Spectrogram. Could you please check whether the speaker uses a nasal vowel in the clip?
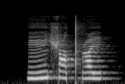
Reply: yes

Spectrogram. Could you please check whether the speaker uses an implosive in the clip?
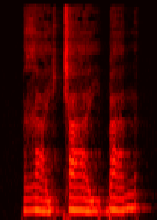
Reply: yes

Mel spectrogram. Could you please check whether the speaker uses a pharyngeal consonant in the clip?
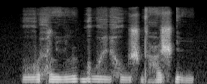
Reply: yes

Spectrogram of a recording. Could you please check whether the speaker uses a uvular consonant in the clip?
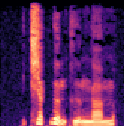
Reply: no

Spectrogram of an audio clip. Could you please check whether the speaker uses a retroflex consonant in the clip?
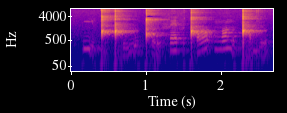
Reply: no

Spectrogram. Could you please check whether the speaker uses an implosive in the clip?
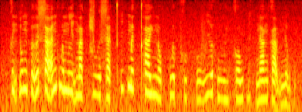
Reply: yes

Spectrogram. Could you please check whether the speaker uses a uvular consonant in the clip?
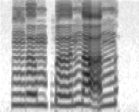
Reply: no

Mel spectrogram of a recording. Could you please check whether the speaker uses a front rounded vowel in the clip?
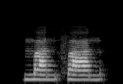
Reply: no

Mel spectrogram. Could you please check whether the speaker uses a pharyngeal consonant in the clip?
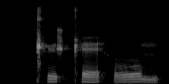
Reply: no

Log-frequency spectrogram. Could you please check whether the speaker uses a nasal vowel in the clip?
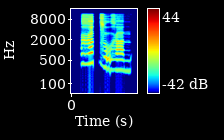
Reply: no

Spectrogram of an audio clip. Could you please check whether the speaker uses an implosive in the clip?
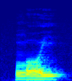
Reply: no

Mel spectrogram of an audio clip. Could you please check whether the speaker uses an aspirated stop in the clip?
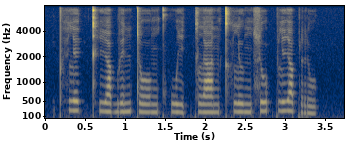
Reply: yes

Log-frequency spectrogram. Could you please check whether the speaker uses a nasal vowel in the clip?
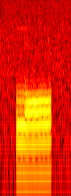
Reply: no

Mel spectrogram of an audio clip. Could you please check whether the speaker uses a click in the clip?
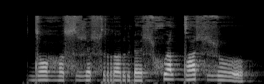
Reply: no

